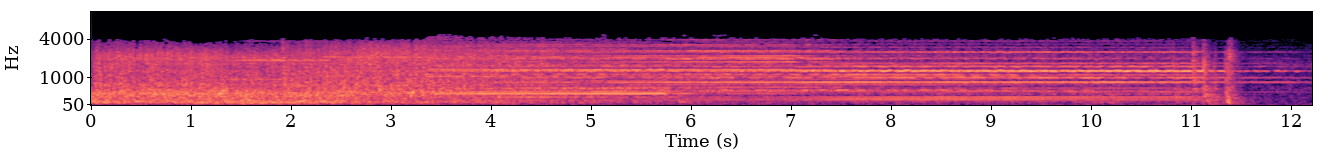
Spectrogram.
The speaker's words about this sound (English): For suddenly, behind us in the cave, the floor exploded with a roar of flame and hissing steam.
